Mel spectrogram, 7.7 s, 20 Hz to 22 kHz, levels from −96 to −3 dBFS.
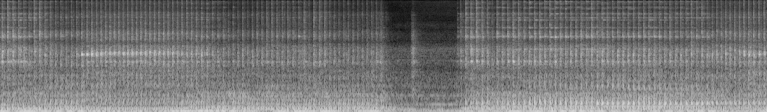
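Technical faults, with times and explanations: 0.84 s and 5.90 s, repeated buffer: a tiny click as about 1.33 ms of sound plays twice with a hard join, which fits the last 64-sample buffer being replayed when new audio arrived late.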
